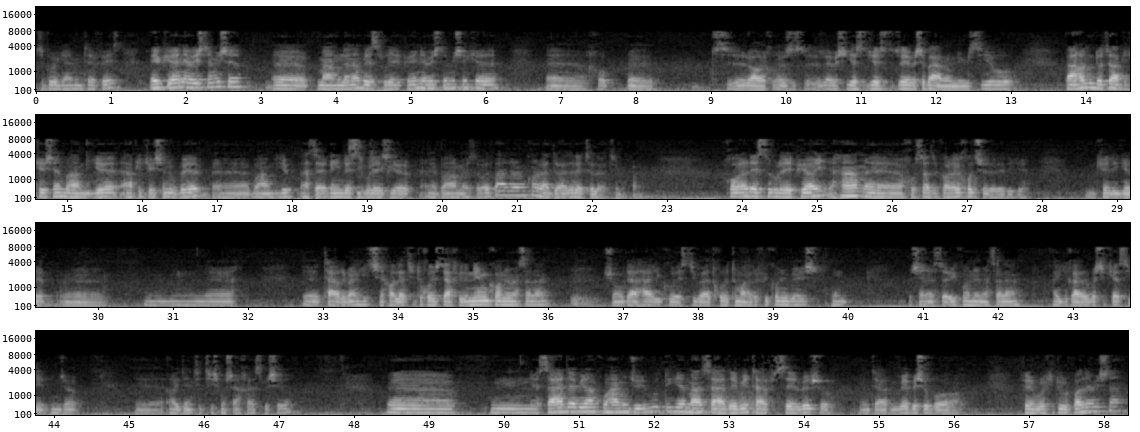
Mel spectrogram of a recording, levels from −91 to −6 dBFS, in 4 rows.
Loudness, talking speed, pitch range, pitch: -33 LUFS, 115 wpm, 115-135 Hz, 125 Hz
